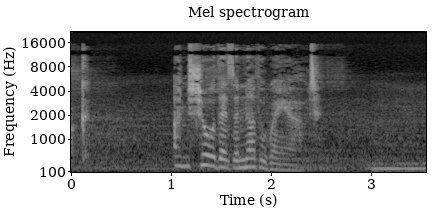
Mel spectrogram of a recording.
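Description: A second young woman answers calmly.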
